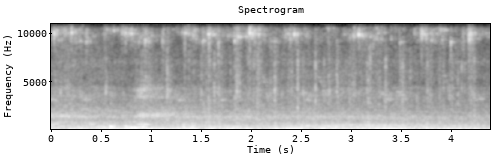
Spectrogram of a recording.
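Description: Pigeons cooing indoors, soft low coos over a constant background hum with light rustling and clinking, fairly close and without talk.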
